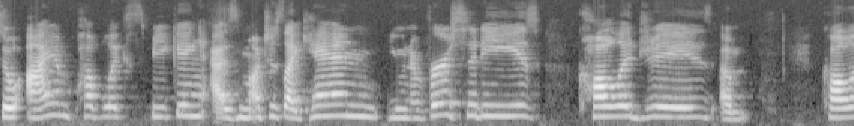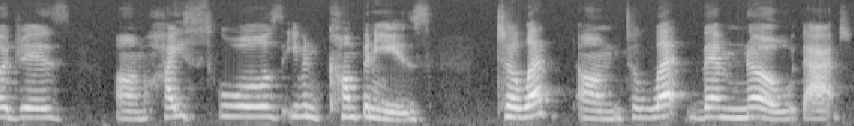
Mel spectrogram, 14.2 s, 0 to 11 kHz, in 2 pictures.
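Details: Aphasia in a young woman 6.5 years after a left-hemisphere stroke with hemorrhagic conversion, which struck during a college swim meet; she has residual right hemiplegia and occasional trouble saying words.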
